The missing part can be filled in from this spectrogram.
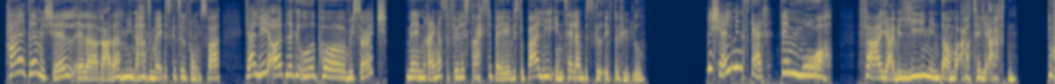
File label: Danish Cartoon voices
